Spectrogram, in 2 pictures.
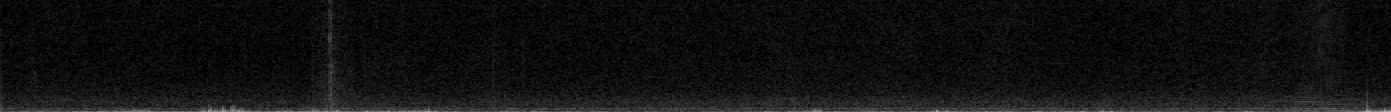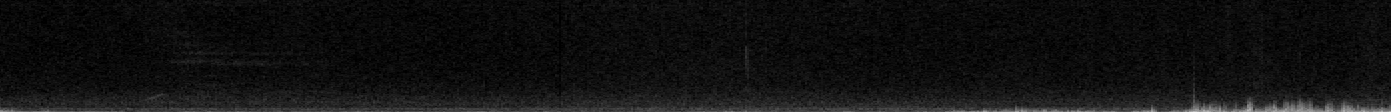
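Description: Honeybees buzz around a hive in a low continuous drone, with occasional louder passes close by and gusts of wind and rustling mixed in.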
